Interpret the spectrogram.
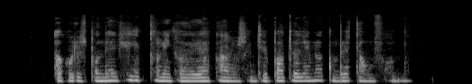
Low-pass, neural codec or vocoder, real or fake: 10.8 kHz; codec, 44.1 kHz, 3.4 kbps, Pupu-Codec; fake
